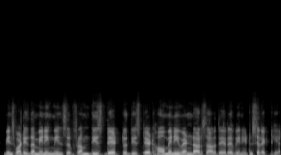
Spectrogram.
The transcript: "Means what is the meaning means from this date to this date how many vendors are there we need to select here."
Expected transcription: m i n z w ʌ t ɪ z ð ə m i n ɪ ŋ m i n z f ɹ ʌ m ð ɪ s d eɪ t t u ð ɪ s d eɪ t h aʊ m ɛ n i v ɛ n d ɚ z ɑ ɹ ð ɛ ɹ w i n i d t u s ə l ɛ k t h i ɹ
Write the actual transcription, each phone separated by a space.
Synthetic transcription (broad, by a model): m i n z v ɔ t ɪ z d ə m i n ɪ ŋ m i n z f ɹ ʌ m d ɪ s d eɪ t t u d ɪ s d eɪ t h aʊ m ɛ n i v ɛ n d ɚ s ɑ ɹ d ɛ ɹ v i n i d t u s ə l ɛ k t h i ɹ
